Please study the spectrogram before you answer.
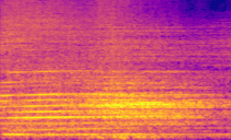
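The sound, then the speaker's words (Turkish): Car engine running with a steady, buzzing harmonic drone, moderately loud and heard alone, its sound swelling slightly toward the middle before easing off. “Otomobil.”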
